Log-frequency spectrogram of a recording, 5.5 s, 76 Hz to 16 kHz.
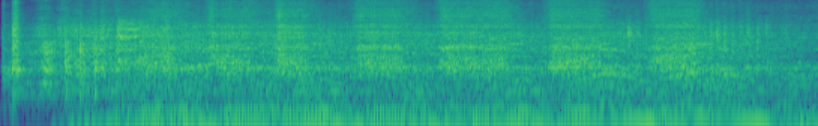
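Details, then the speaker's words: Renault 4L with prepared Cléon 1108 cc engine, head just refitted, started with choke off: uneven, lumpy beat with wavering revs; runs rough, carb and rocker valve clearances still to be reset. "voilà elle tourne pas extraordinairement bien mais ça se précise plutôt bien"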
